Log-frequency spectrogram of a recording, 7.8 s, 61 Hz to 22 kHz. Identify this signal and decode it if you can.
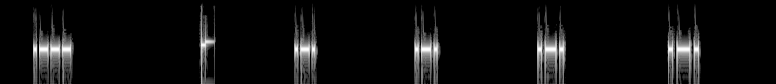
Morse code, heard as a keyed tone, about 37 wpm, spaced as for 8 wpm, 700 Hz. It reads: J RRRR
